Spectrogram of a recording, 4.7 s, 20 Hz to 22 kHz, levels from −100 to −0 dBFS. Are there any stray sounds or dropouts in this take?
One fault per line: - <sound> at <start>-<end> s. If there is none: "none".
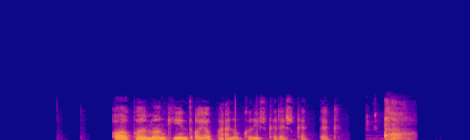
- cough at 3.7-4.2 s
